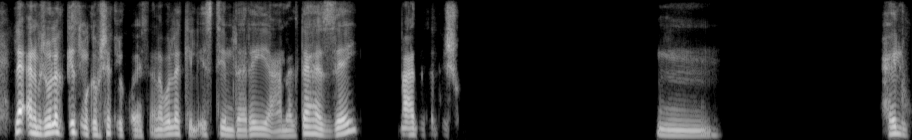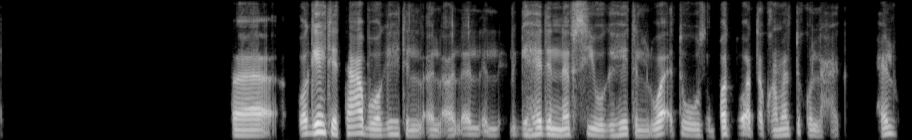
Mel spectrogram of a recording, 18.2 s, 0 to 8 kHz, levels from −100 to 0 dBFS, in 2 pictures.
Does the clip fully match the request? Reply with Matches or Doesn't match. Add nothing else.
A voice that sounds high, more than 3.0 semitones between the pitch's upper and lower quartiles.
Doesn't match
